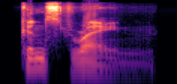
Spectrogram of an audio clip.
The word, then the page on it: constrain: British English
